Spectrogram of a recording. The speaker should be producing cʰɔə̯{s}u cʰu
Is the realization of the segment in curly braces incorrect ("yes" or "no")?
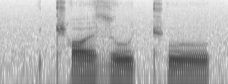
yes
